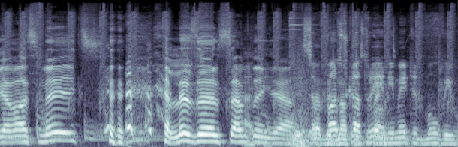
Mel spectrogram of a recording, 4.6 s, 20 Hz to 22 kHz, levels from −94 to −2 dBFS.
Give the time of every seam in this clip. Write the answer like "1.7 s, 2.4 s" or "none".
3.1 s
